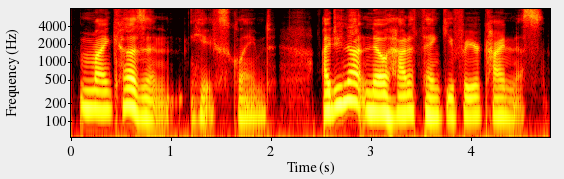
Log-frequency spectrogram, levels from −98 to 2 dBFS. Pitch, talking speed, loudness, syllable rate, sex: 145 Hz, 190 wpm, -20 LUFS, 4.7 syllables/s, male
